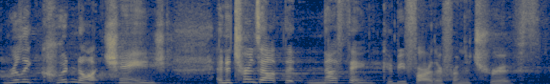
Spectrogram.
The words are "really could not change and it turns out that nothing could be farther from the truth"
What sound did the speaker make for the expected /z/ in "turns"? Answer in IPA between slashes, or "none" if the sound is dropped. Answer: /z/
